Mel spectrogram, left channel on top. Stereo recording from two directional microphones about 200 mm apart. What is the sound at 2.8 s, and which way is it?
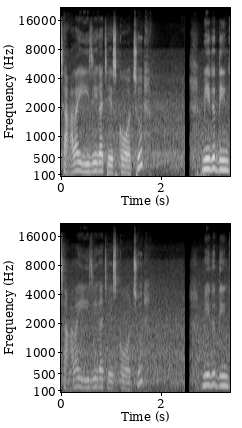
Speech, 35° left (ahead or behind).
